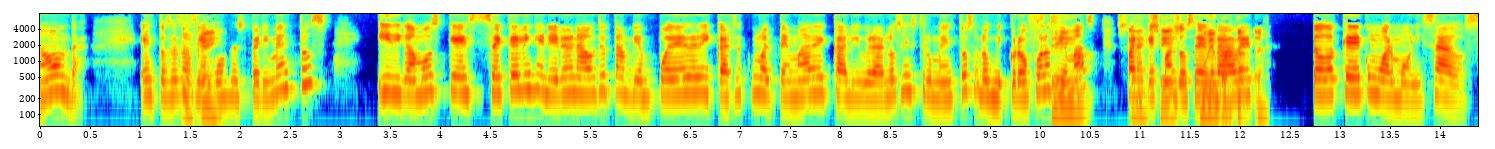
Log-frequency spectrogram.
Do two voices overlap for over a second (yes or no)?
yes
